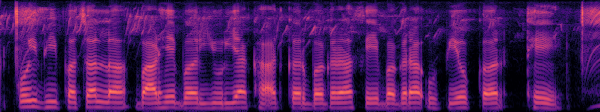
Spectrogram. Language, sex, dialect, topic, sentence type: Chhattisgarhi, male, Northern/Bhandar, agriculture, question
